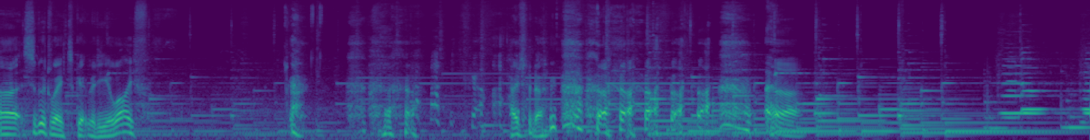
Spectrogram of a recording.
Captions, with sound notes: - It's a good way to get rid of your wife. (chuckles) I don't know. (laughter)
